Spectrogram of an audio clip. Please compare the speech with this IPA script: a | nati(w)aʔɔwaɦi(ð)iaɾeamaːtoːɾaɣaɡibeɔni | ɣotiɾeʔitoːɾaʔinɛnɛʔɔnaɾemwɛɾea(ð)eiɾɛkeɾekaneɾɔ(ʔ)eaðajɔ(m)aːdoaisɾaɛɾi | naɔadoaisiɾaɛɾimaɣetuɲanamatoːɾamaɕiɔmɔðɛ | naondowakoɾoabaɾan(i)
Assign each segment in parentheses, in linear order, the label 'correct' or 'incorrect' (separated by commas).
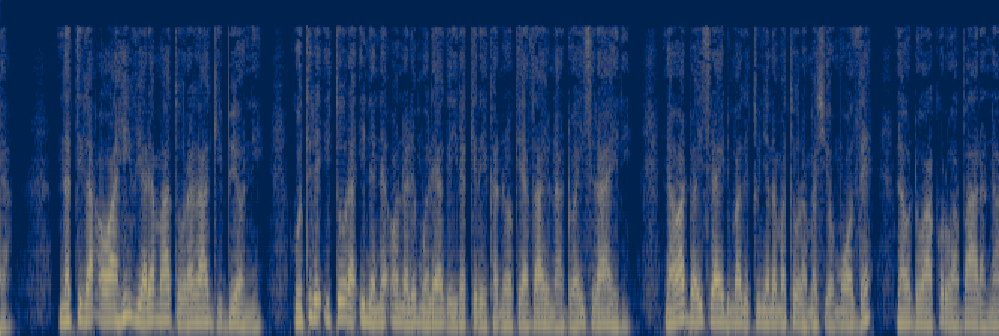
incorrect, incorrect, incorrect, incorrect, incorrect, incorrect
